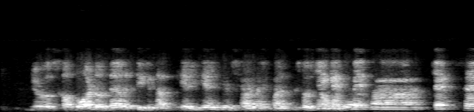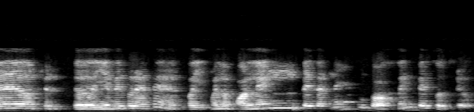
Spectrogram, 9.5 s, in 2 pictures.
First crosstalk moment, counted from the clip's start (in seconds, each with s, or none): 2.1 s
